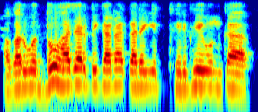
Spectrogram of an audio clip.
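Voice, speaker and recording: A man's voice: high-pitched, flat delivery, moderate pace, warm tone. A man with a Bhojpuri accent giving opinions in a casual phone interview, earnest and argumentative, repeating phrases for emphasis. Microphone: phone call. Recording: dull lo-fi phone call recording.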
